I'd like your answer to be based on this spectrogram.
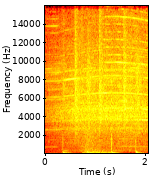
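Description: A saw cuts wood during a home renovation, with four rhythmic rasping strokes about half a second apart, close and moderately loud.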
